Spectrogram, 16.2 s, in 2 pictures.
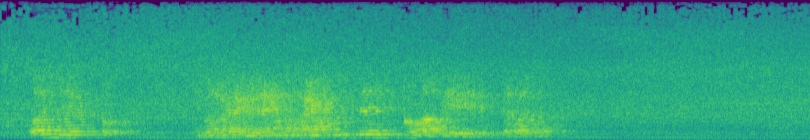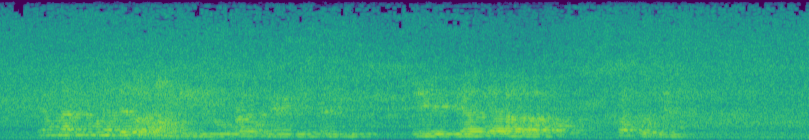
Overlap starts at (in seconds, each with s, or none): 2.0 s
